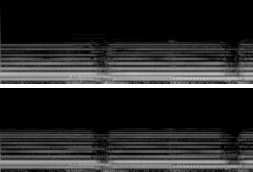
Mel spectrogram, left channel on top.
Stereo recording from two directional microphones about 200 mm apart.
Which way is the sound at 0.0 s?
25° left (ahead or behind).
